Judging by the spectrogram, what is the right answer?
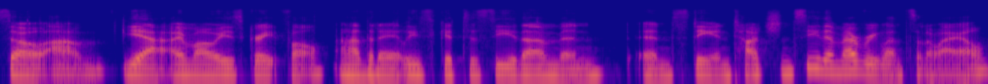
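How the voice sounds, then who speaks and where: A woman's very deep, low voice with vocal fry, an animated tone, very wide pitch swings, a fairly quick pace and hardly any pauses. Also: dry, close sound with no echo. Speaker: podcast host. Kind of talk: interview, conversational.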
